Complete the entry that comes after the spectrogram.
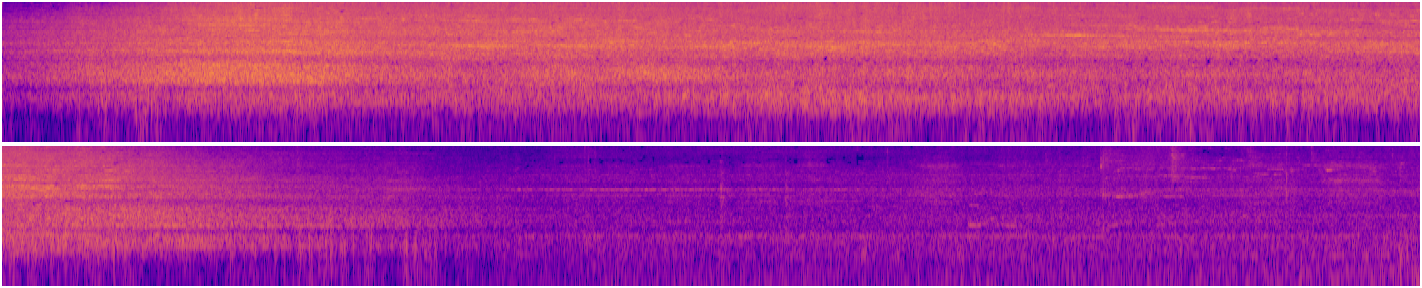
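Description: A passenger train of Intercity coaches running past on the rails, its wheels rumbling and clattering over the track. The sound is loud for the first sixteen seconds or so, then fades away. Near the end a low rumble slowly builds as an electric locomotive approaches with its train.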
